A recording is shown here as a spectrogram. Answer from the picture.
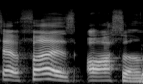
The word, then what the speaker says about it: pho: Speaking of new things, down here in Jackson, the new pho restaurant has opened.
